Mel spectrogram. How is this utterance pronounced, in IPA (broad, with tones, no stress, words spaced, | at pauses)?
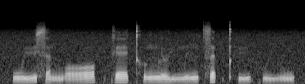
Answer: wyː˨˥sɐ˨˩nwɔː˨˥ | kɛː˧kʰʊ˨˧ŋlɵ˨ɥ mɪ˨˧ŋt͡sɐ˥t̚ pʰyː˨˥kʷiː˨w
